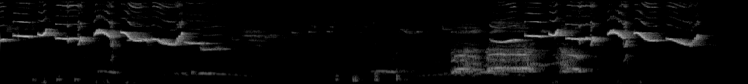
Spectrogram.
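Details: Oriental magpie-robin singing strongly as a lure for reluctant magpie-robins: dense looping whistles and trills, a brief lull with ticking notes, then a harsh grating burst followed by more fluent whistling.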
